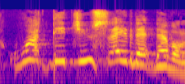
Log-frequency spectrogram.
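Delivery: high-pitched, pleading question; mock astonishment, voice way up; desperate curiosity. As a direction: imitate eager onlookers demanding the secret. Onlookers begging Dave to tell.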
